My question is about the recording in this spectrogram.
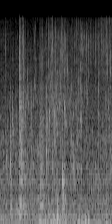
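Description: Small waves lapping at the edge of a wooden dock: faint, irregular water sounds with a few soft splashes.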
